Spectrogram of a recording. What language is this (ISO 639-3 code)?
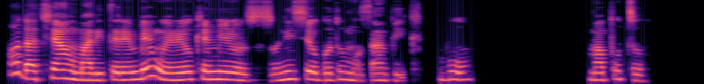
ibo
